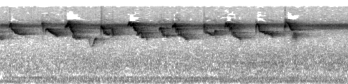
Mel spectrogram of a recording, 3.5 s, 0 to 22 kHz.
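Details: Warbling white-eye singing at Hashimoto, Wakayama Prefecture, Japan, on 26 June 2021, recorded with a Nikon Coolpix P900: rapid, high twittering phrases of thin notes sliding downward in quick bursts over a steady, high insect-like whine.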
